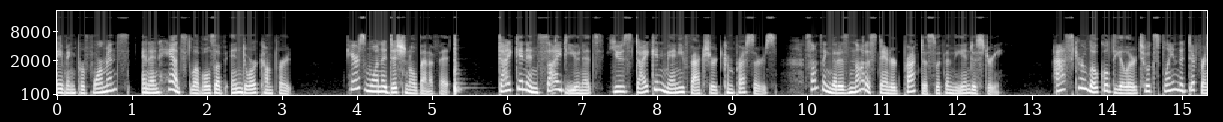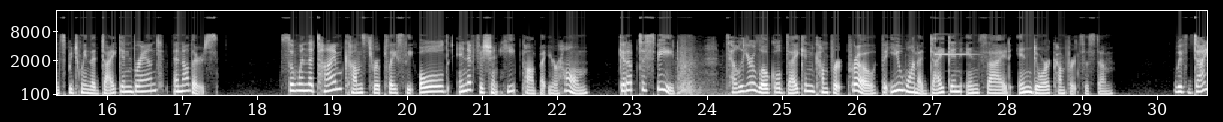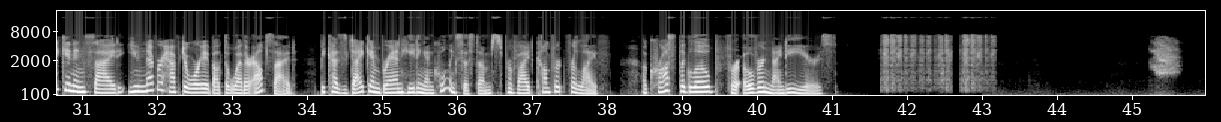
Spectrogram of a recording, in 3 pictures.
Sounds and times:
Speech: 0.0s - 3.2s, 3.9s - 5.3s, 5.9s - 12.6s, 13.3s - 17.5s, 18.3s - 29.4s, 30.2s - 41.1s.

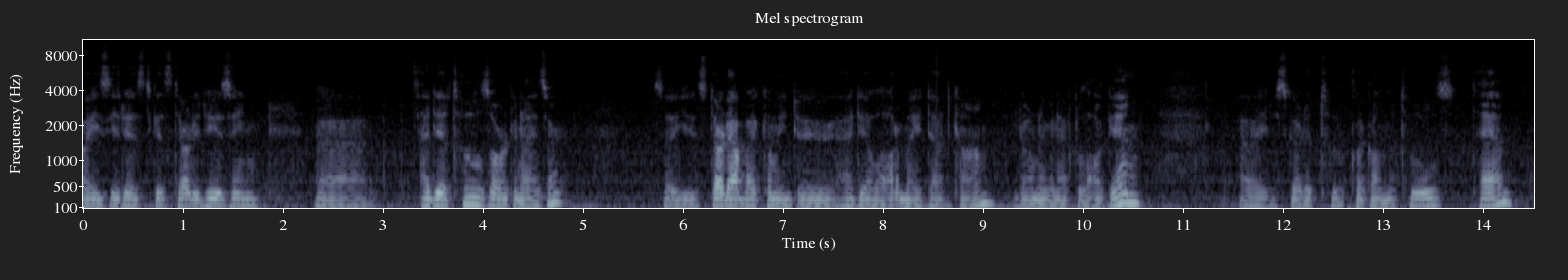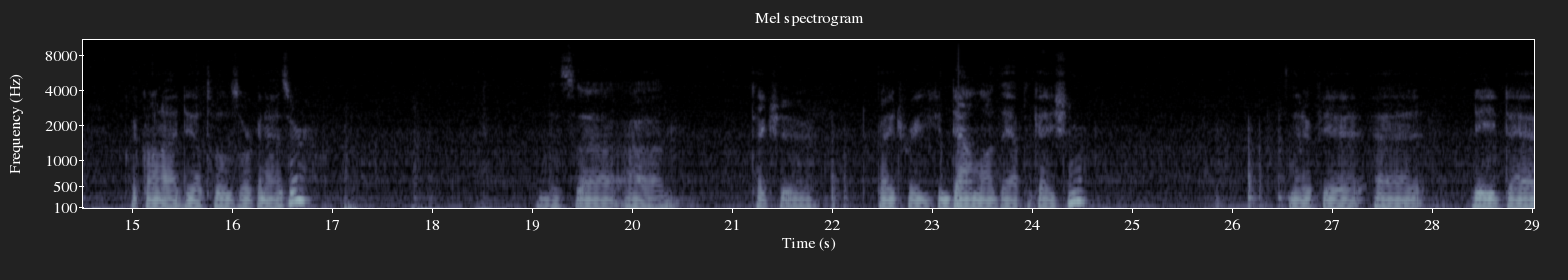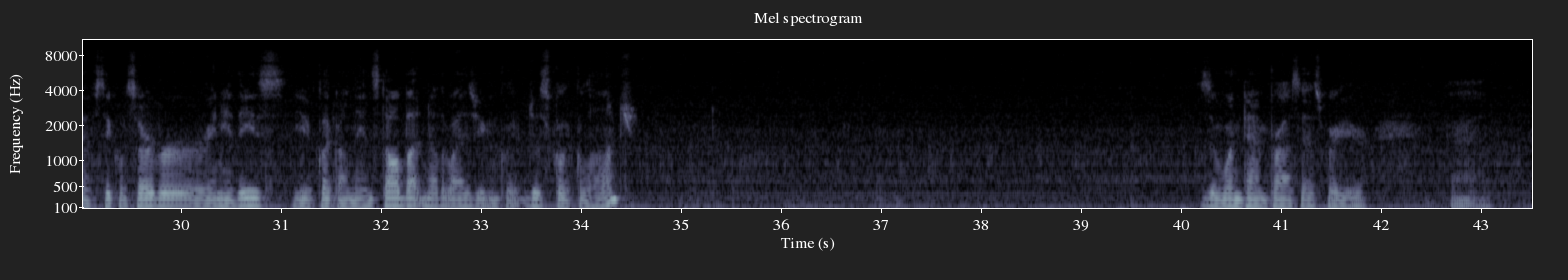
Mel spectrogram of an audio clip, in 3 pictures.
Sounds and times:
Speech: 0.0s - 4.9s, 5.7s - 10.7s, 11.6s - 14.4s, 15.0s - 16.9s, 19.0s - 20.5s, 21.2s - 24.6s, 26.6s - 34.6s, 40.2s - 41.9s, 42.7s - 43.2s.

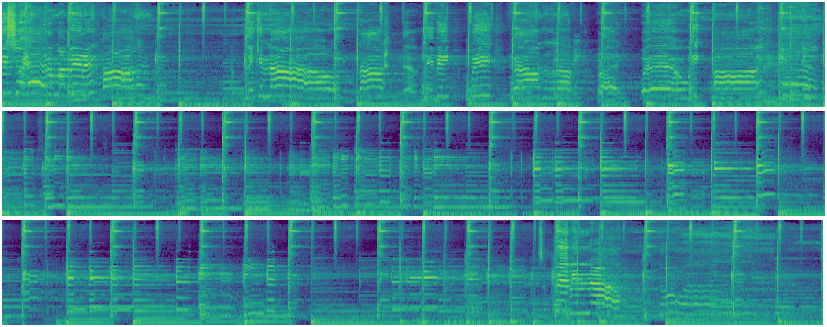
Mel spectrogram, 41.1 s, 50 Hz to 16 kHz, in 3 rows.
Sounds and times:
Singing: 0.0s - 2.8s, 4.0s - 13.8s, 36.4s - 41.1s
Guitar: 0.0s - 41.1s
Soul music: 0.0s - 41.1s.

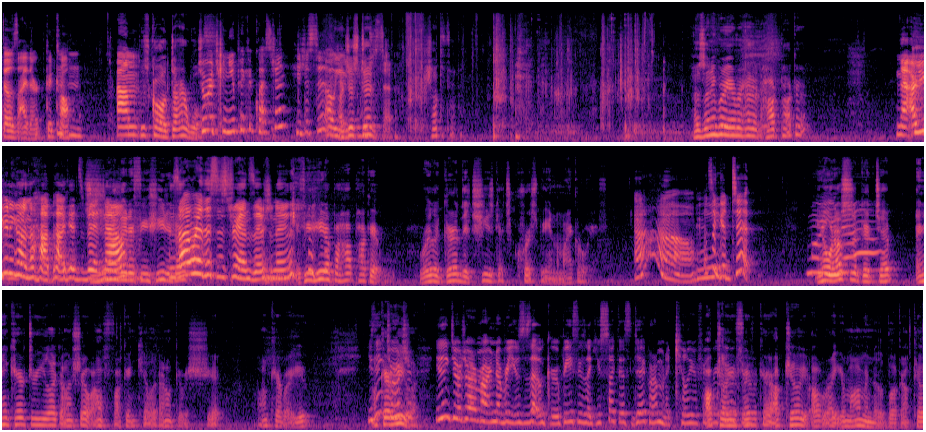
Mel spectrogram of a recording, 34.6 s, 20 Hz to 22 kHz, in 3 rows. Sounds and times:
Inside, small room: 0.0s - 34.5s.

